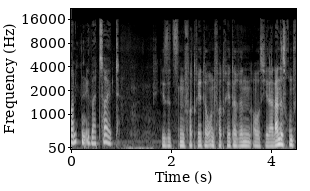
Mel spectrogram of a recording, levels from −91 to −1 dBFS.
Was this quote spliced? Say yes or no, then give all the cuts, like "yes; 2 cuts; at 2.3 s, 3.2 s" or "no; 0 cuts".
yes; 1 cut; at 1.6 s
